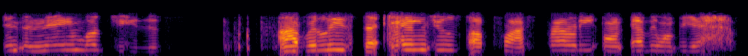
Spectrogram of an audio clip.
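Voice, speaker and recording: High-voiced man on a crackly phone line. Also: fairly even intonation, normal speed, clean tone, dry recording. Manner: emphatic, repeats declare and decree. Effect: crackly phone line that fades in and out. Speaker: apostle leading a prayer on a conference call. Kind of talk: fervent decreeing prayer. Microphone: phone held away from the mouth. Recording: tinny dry phone line.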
